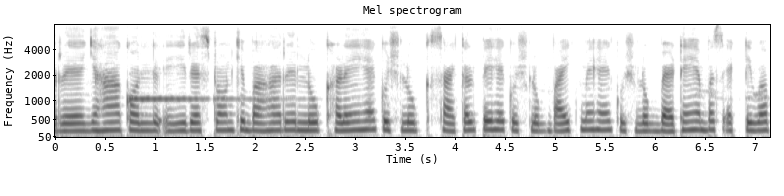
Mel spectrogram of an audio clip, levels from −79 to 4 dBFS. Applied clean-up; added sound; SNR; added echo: neural mask model RNNoise.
